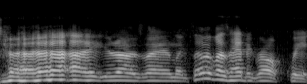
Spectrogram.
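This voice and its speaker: A man's raised, projected voice with an American accent, bright and sharp in tone, at a fairly quick pace, with ordinary pitch variation and an animated tone, against a quiet background. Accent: Southern rural accent, noticed by others. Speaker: livestreamer. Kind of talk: casual chat. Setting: livestream.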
